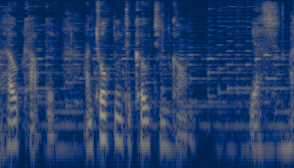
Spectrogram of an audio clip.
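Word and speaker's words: Khotun Khan: We see a little cut scene of Lord Shimura held captive and talking to Cotton Khan.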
